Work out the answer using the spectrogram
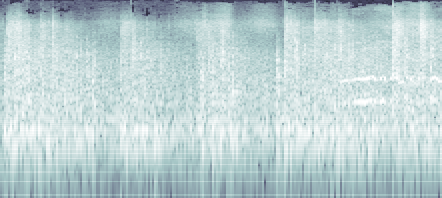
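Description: Aerial firework shells bursting in the sky: a dense, continuous run of bangs and crackling.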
